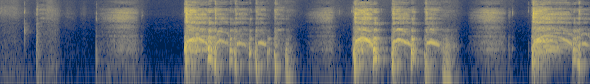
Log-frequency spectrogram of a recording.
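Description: Three bouts of rapid, strongly voiced coughs, several coughs per bout, each bout preceded by an audible breath in; a repeated cough.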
